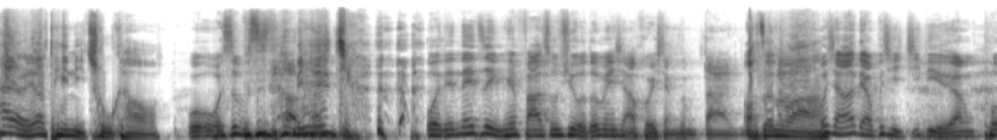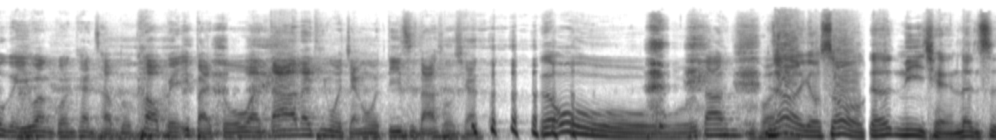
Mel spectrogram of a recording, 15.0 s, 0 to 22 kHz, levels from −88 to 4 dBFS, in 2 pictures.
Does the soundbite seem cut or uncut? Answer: uncut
